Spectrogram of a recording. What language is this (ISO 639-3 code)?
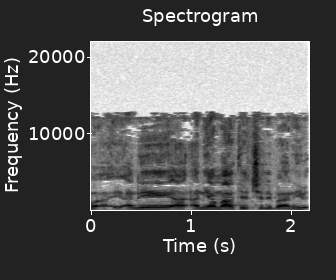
heb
